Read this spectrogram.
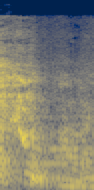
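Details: Adult's single short harsh cough fading into quiet room noise, heard alongside hoarseness; person undergoing first voice therapy for full hoarseness and painful cough, now reportedly recovered.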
